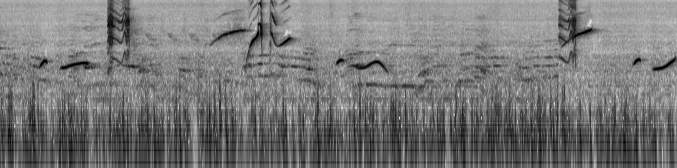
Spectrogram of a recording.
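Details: Talking Indian ringneck parrot kept as a pet utters a mix of short upslurred whistles, quick wobbling squawks and brief swooping notes, with sharp harsh bursts around the middle and near the end, over steady low background hum.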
